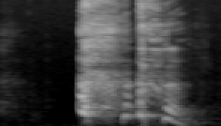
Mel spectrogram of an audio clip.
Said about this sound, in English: I'm coughing a lot today. It's crazy.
